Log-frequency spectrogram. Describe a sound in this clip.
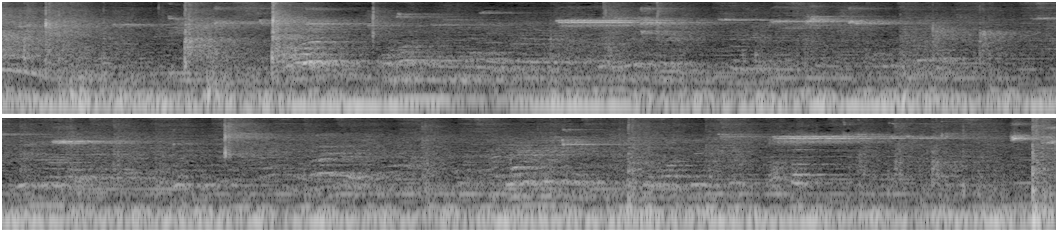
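Young men and women call out and chatter in a large echoing hall.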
